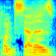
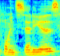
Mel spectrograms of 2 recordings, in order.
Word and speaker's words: poinsettia: pretty flowers um and I'm probably saying the name wrong it's probably just poinsettas but I I've always said it with like an eye sound poinsettias for some reason I don't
